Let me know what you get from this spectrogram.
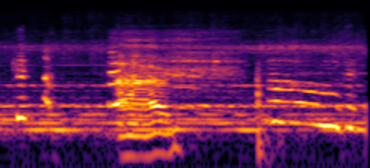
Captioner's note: giggling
